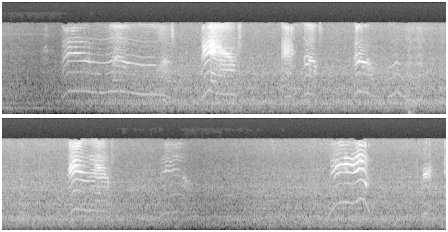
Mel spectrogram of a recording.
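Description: A cat meowing repeatedly: about eight short, high-pitched meows at irregular intervals, the loudest about three seconds in.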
